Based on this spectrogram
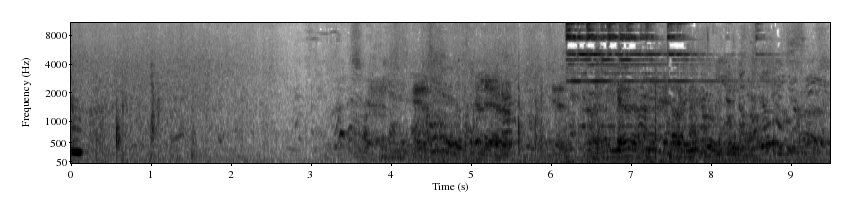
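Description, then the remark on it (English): A bright, high bell jangles repeatedly as it is pulled over and over by arriving visitors through the last few seconds, cutting over a growing murmur of many people chatting and milling about. “Soon there were repeated pulls at the bell and arrivals too numerous to particularise.”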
